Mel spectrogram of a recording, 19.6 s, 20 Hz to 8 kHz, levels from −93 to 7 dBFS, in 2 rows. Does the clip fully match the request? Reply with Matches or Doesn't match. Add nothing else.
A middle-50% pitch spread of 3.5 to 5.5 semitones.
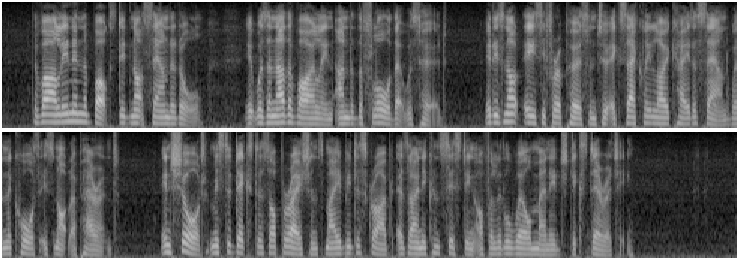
Doesn't match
